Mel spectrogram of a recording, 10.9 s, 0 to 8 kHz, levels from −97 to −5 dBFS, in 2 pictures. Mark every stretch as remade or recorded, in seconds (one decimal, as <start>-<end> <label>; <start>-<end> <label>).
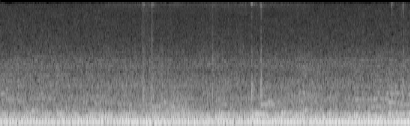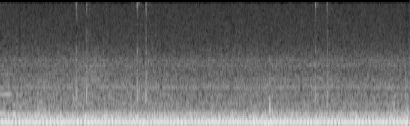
0.0-1.4 recorded; 1.4-4.1 remade; 4.1-10.9 recorded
